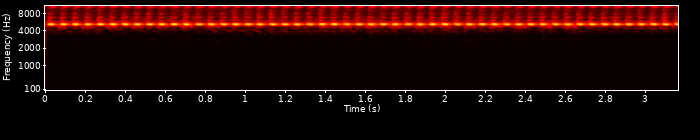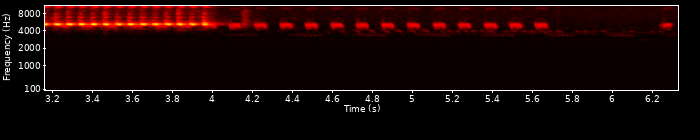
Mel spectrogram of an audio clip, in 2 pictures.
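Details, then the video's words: Kusa-hibari cricket (Svistella bifasciata), which calls mostly from dawn through the morning: a fast, even, high trill of clicks for four seconds, then a slower series of separate high pulses. "心地いい クサヒバリの鳴き声"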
